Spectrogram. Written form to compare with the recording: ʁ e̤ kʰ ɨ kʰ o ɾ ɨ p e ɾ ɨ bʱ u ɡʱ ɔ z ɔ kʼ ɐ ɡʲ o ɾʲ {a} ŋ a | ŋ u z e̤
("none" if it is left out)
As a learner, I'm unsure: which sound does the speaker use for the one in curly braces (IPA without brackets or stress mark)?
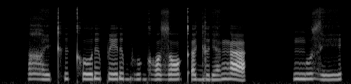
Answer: a̤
